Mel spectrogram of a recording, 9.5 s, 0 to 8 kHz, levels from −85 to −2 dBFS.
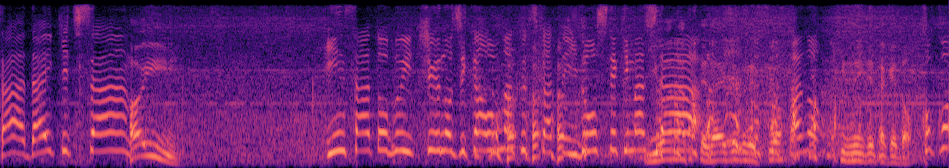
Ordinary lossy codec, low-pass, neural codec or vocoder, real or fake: AAC, 48 kbps; 7.2 kHz; none; real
